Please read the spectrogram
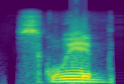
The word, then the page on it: squib: American English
